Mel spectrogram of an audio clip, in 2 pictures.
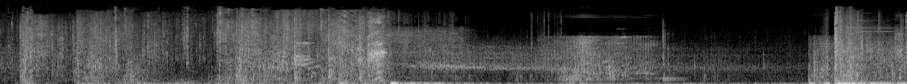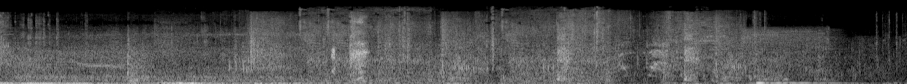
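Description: Rifle shots crack out again and again.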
